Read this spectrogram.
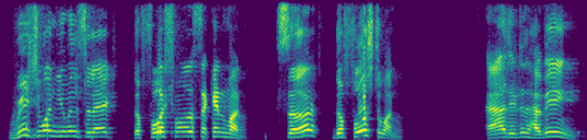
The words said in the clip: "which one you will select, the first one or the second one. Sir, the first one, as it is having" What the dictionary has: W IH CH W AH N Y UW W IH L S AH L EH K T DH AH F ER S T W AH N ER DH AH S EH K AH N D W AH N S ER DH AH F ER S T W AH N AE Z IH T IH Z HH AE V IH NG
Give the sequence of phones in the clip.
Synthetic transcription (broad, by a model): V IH CH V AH N Y UW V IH L S AH L EH K T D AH F ER S T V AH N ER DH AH S EH K AH N D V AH N S ER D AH F ER S T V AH N AE Z IH T IH Z HH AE V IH NG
